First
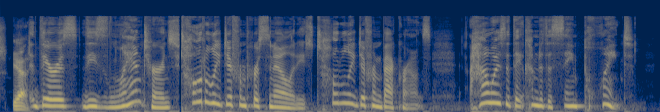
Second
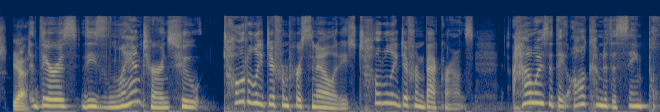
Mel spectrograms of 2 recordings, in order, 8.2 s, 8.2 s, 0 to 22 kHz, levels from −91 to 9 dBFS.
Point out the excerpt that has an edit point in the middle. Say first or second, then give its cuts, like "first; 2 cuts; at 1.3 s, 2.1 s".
first; 2 cuts; at 2.2 s, 6.5 s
